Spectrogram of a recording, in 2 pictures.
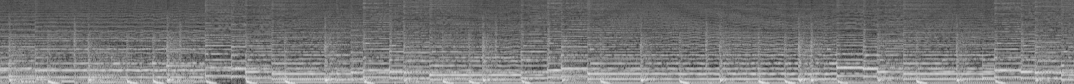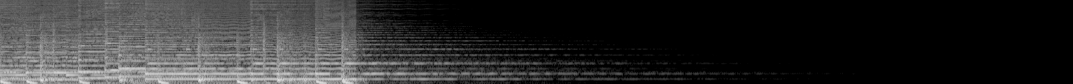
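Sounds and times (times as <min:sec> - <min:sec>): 
swinging melody: 0:00.0 - 0:15.1.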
